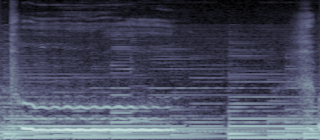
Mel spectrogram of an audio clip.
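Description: Live solo folk performance: a woman sings one long held note over acoustic guitar chords. The note ends about halfway through, the guitar dies away, and a fresh strum comes in near three seconds.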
